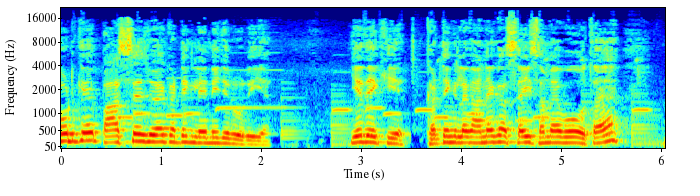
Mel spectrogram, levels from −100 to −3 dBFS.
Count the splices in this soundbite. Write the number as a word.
one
